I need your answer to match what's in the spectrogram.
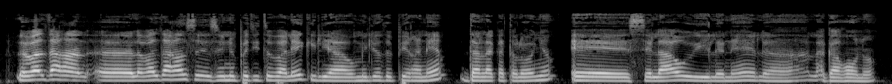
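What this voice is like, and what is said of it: Charming regional accent from Val d'Aran. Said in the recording (French): “un petit accent charmant. Un petit accent ... qui nous vient d'où ... Du Val d'Aran”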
